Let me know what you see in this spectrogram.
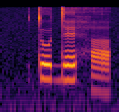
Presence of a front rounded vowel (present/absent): absent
